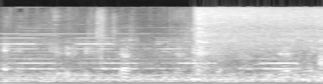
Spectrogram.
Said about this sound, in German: Ich soll nun die U-Bahn nehmen, in den Stadtteil Wedding. Viele Passagiere wirken wie Schauspieler.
